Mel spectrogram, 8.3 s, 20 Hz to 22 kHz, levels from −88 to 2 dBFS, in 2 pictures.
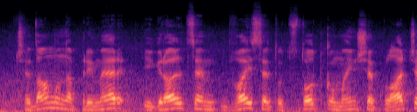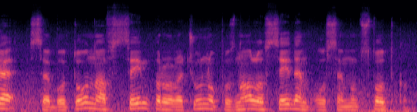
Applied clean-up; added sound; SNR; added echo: none; Thunder / Rain; 18 dB; none.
